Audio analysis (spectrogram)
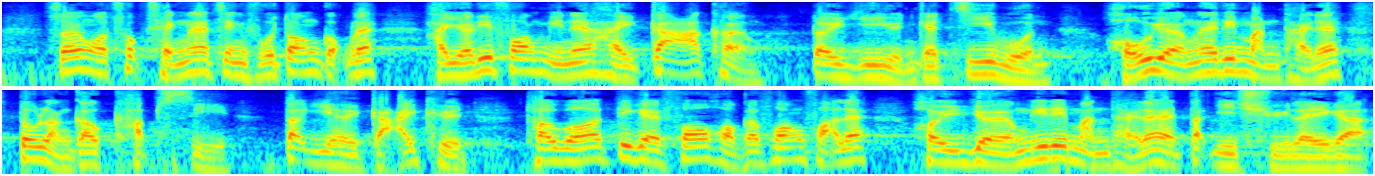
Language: Cantonese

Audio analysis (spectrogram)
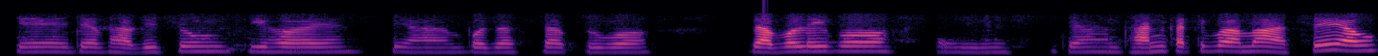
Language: Assamese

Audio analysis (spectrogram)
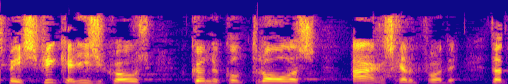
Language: Dutch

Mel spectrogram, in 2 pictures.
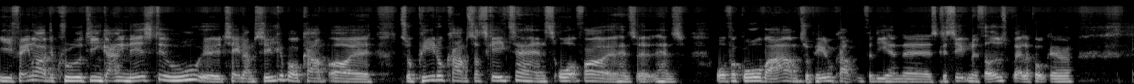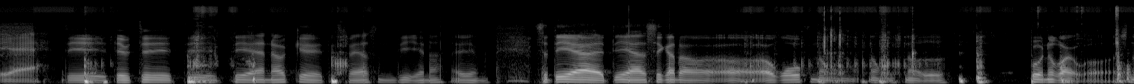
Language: Danish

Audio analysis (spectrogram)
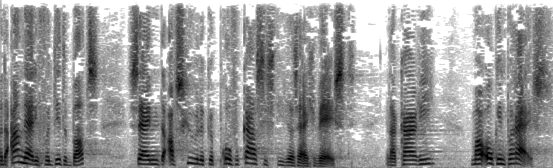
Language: Dutch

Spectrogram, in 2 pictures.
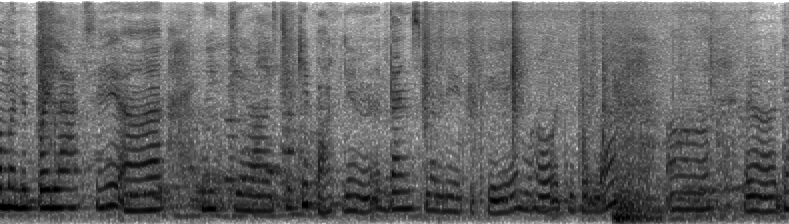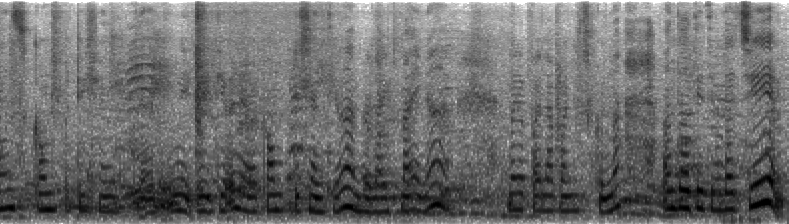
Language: Nepali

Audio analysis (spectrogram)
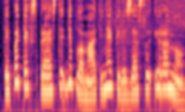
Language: Lithuanian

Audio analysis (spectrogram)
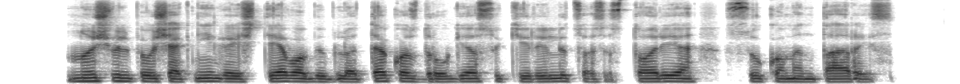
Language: Lithuanian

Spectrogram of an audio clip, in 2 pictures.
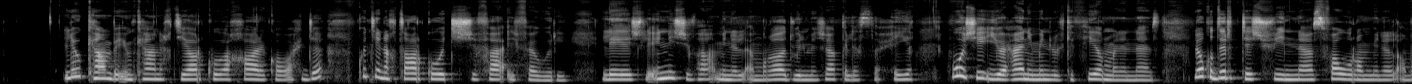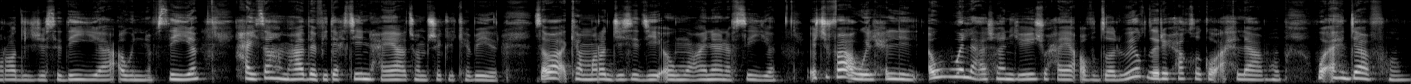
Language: Libyan Arabic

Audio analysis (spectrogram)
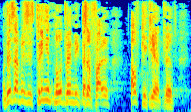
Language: German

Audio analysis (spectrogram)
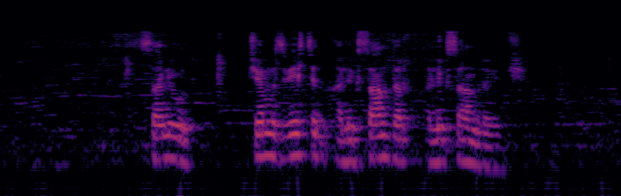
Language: Russian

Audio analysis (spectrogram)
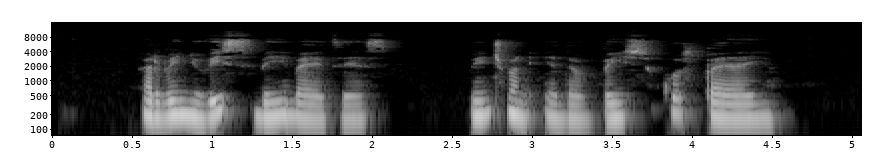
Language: Latvian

